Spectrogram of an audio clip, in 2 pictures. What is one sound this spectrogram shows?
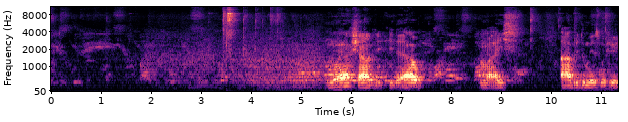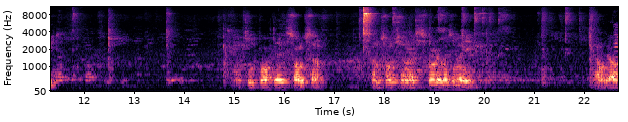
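Metal tools click and clank against a bicycle part.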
